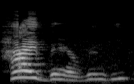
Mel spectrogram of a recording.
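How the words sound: It is said in a seductive voice.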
